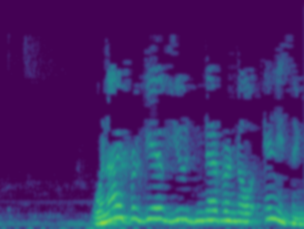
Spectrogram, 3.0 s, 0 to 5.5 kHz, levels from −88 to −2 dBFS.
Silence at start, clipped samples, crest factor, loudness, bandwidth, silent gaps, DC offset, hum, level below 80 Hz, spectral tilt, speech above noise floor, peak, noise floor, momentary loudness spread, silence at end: 0.3 s; under 0.1%; 16 dB; -25 LUFS; 4.7 kHz; none; under 0.1%; none; -66 dBFS; -11.5 dB/octave; 29 dB; -10 dBFS; -53 dBFS; 5 LU; 0 s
